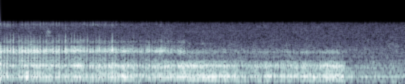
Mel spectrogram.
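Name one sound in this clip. A small dog growls steadily up close.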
